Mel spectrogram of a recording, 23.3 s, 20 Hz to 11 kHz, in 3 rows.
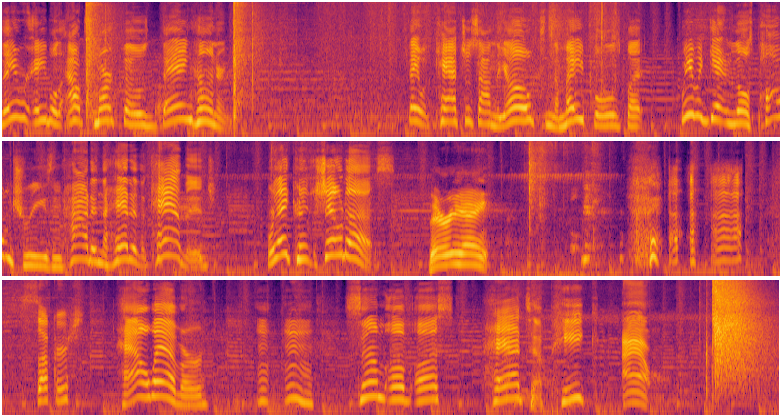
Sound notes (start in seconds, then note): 2.2 airguns firing; 14.0 laughing; 22.5 airgun firing; 23.1 upbeat country music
